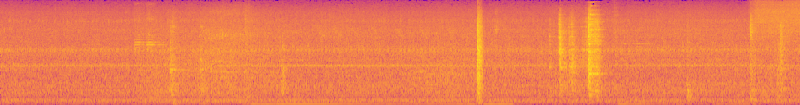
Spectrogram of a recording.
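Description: A motorcycle tyre being mounted on a tyre-changer machine. The machine's motor hums in two runs, from about five seconds in and again after about twelve seconds, while the mounting bar and rim give a few sharp metal knocks and clanks, loudest near the middle.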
